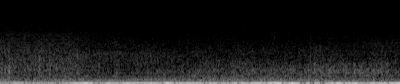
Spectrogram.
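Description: Steady low rumble of a car driving along a gravel road, its tyres and engine heard from inside the vehicle.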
